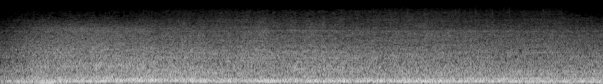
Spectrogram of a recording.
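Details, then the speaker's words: Newly bought cheap vehicle with 320,000 miles, transmission with no gears: steady even idle with smooth low rumble and no expected lifter tick; engine sounds healthy. "Wow. I really thought it was gonna tick. It sounds good."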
